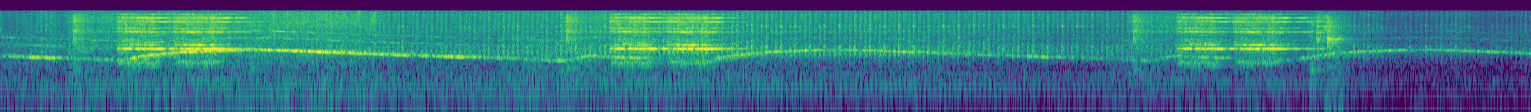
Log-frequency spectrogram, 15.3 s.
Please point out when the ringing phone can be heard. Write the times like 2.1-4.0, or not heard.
0.7-2.6, 5.6-7.4, 11.2-13.4.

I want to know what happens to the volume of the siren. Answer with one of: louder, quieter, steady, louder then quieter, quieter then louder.
quieter.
